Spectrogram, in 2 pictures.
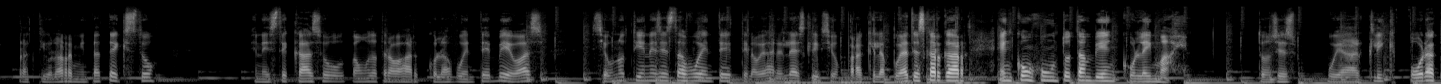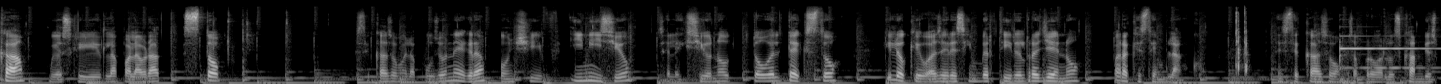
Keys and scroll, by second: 19.4 shift+Home.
